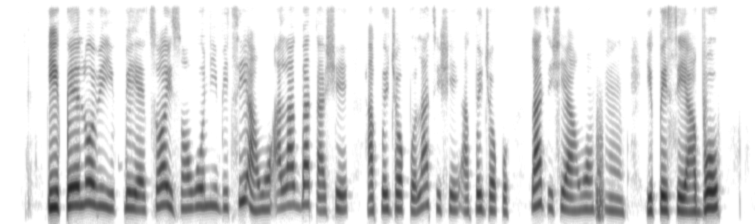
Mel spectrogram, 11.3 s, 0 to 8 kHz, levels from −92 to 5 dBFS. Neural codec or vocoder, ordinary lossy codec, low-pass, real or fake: autoencoder, 48 kHz, 128 numbers a frame, DAC-VAE, trained on Japanese speech; none; 7.2 kHz; fake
